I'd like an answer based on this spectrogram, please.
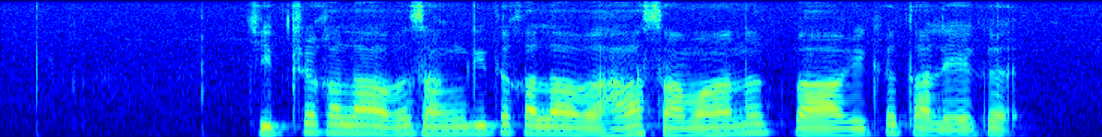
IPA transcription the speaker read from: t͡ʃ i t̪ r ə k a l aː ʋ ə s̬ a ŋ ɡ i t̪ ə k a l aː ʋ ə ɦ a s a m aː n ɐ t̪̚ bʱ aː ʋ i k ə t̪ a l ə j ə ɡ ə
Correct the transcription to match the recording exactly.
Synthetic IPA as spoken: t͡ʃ i t̪ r ə k a l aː ʋ ə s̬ a ŋ ɡ i t̪ ə k a l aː ʋ ə ɦ a s a m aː n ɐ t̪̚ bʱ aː ʋ i k ə t̪ a l ə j ə k ə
